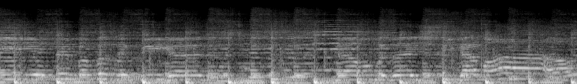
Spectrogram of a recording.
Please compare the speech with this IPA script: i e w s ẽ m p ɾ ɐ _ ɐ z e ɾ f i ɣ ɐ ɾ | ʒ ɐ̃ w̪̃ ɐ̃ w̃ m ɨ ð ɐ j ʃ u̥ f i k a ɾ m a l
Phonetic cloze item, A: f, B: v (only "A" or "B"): A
